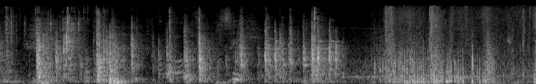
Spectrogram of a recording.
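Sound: door opening and closing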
